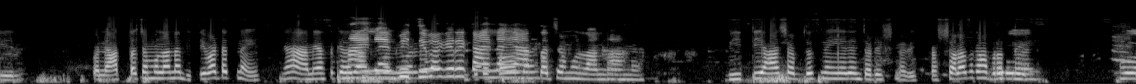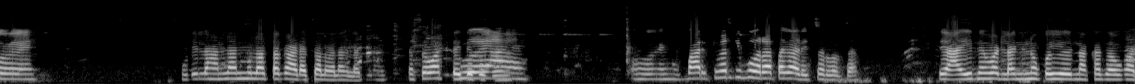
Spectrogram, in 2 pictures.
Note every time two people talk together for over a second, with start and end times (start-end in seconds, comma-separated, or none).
3.5-5.4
